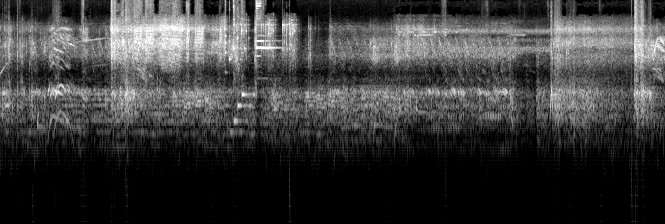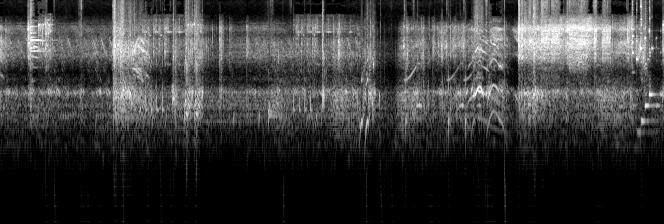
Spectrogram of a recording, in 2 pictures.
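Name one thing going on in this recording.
A zapping gun fires in bursts.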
